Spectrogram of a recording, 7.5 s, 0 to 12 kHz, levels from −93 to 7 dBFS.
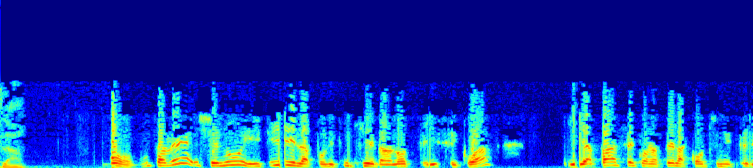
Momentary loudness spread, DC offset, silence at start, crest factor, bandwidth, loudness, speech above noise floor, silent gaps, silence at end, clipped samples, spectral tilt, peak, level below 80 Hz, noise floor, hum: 7 LU; under 0.1%; 0 s; 14 dB; 6.2 kHz; -15 LUFS; 41 dB; none; 0 s; under 0.1%; -8.5 dB/octave; -2 dBFS; -48 dBFS; -56 dBFS; none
